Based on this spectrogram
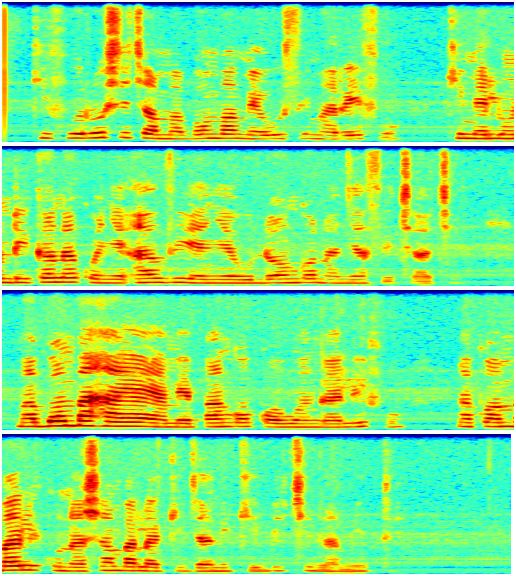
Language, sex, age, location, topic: Swahili, female, 18-24, Nairobi, government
